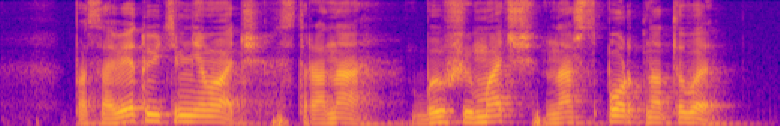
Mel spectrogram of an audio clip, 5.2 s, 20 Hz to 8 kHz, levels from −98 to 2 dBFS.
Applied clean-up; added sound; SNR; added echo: none; none; none; none.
